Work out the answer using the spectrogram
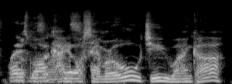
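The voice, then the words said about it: Shouting in an English accent. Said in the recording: “English Knuckles just having a proper go at Sonic. Just having a right shout at him.”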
